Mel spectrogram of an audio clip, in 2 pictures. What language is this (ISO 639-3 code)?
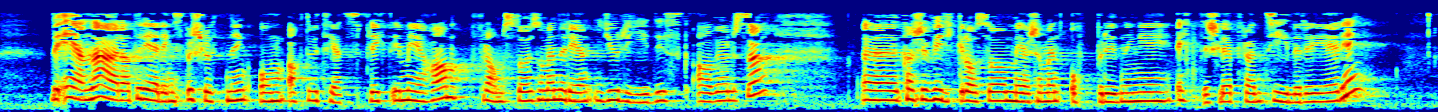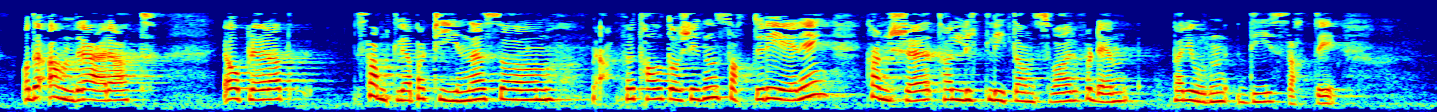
nor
